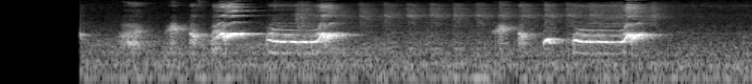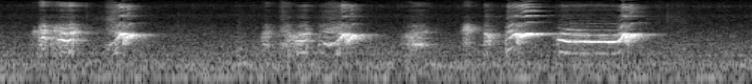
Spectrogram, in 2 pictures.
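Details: Pet cockatiel imitating the Korean greeting 'annyeong', squawky two-part phrases with a bright, harsh, speech-like quality, repeated in five bursts separated by short pauses, recorded indoors with a faint steady hum.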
